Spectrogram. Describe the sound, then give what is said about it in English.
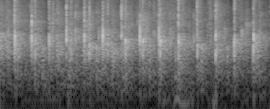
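A crowd of people in a sermon audience clapping together for God in a steady, brisk rhythm, sharp bright claps repeating about three times a second, fairly loud, with no voices over it. “Let's give God a mighty clap.”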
